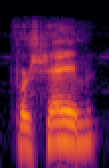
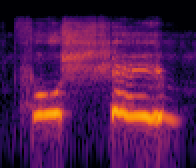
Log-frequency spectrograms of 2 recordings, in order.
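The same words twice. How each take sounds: First: Restrained mock scolding; mock disapproval. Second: Very high, drawn-out scolding; hammed-up falsetto scold breaking into a laugh; exaggerated mock shaming. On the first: Onlooker judging his mirror talk, restrained mock shaming. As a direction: scold in a put-on voice, barely raised. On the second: Onlooker judging his mirror talk, hammed-up shaming.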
